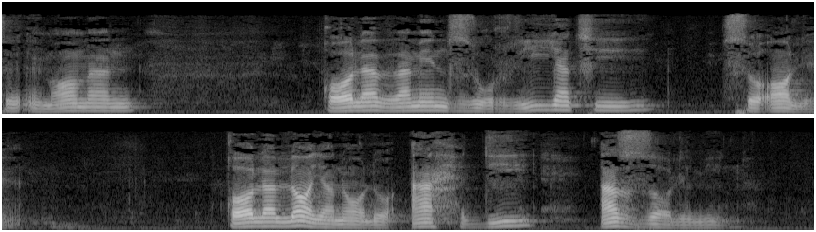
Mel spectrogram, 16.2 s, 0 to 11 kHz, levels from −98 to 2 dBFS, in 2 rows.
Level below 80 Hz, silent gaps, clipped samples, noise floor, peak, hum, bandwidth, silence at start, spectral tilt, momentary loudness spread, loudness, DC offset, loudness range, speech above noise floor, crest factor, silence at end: -66 dBFS; none; under 0.1%; -68 dBFS; -12 dBFS; none; 7.8 kHz; 0 s; -5.5 dB/octave; 18 LU; -32 LUFS; under 0.1%; 8 LU; 36 dB; 22 dB; 0.9 s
